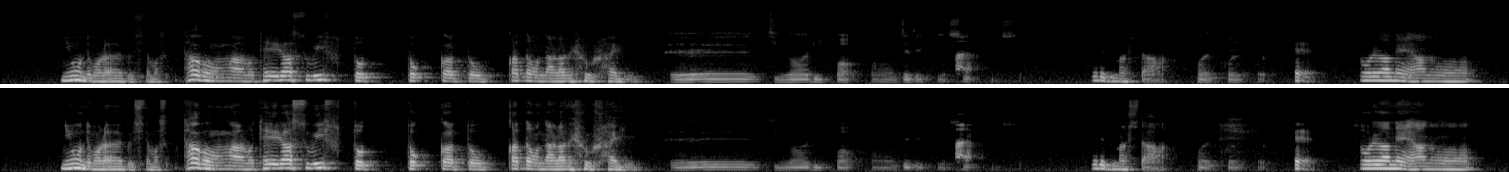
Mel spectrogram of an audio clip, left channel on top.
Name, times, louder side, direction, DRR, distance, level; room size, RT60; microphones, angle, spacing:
voice 1, 0.6-3.8 4.1-6.4 9.6-9.7 10.9-11.7 12.9-13.1 13.6-14.7, right 4 dB, 60° right, 0.8 m, -23 dB
voice 2, 6.7-9.8 10.0-10.1 12.0-12.7, left 2 dB, 40° left, 1.2 m, -37 dB
19.0 x 8.8 x 5.7 m
head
